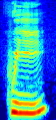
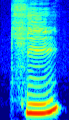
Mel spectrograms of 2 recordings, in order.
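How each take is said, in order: First: The u is pronounced after the k. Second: The u is silent after the k. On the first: "é ditongo" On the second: "é dígrafo"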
